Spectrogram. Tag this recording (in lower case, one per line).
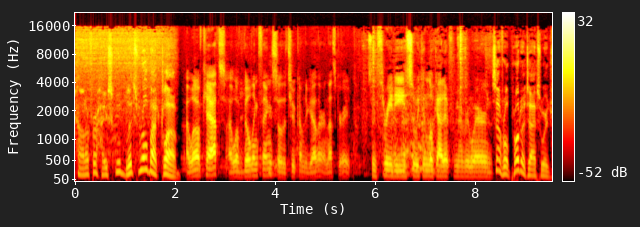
speech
